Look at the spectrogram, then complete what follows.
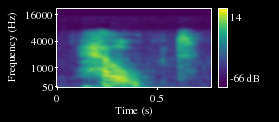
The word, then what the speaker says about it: helped: next word here is the word helped pronounce that L right there in the middle instead of helped helped it's hell helped helped helped good good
